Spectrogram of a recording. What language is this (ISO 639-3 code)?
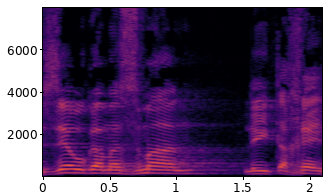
heb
